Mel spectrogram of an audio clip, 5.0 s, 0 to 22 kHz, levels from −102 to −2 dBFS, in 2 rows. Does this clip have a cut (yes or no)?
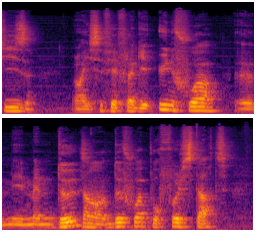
yes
